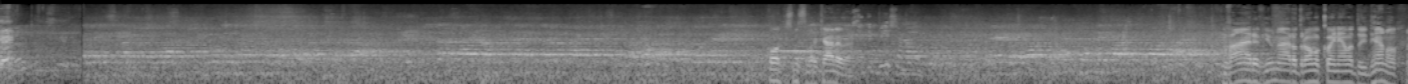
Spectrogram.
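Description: An escalator hums and rattles steadily as it moves.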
